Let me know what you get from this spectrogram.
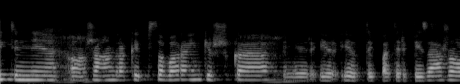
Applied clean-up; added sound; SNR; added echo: neural mask model DeepFilterNet 3.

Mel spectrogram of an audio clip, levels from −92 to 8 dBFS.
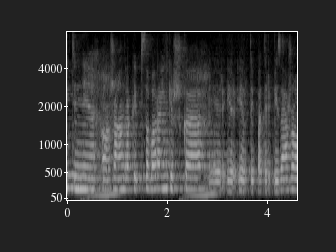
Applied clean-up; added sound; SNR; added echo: none; Wood; 17 dB; reverberation time 0.6 s.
